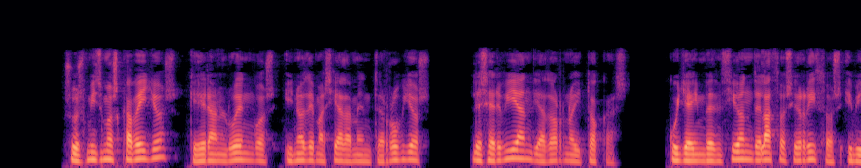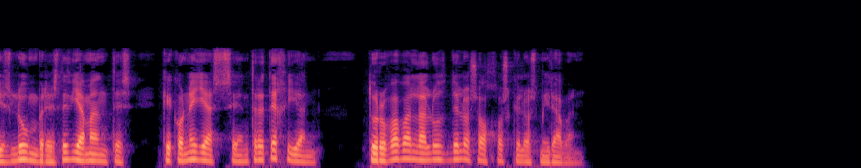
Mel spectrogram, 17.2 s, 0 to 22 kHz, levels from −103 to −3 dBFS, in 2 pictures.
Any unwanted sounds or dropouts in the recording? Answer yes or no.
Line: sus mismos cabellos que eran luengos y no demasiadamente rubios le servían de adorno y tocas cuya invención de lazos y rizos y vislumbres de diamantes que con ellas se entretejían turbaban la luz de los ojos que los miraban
no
